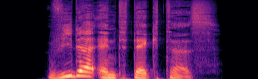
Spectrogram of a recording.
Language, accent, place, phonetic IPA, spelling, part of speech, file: German, Germany, Berlin, [ˈviːdɐʔɛntˌdɛktəs], wiederentdecktes, adjective, De-wiederentdecktes.ogg
- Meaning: strong/mixed nominative/accusative neuter singular of wiederentdeckt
